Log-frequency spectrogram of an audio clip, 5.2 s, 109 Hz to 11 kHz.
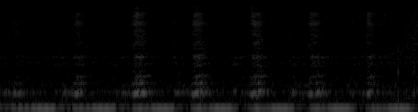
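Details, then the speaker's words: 1988-era 52-inch View ceiling fan model V652 with light kit, blades out of balance, on low speed: quiet hum with a rhythmic rubbing swell about once a second; worn, shot motor bearings, a known flaw of this model. "It's still noisy as hell though. You can hear those horrible bearings."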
